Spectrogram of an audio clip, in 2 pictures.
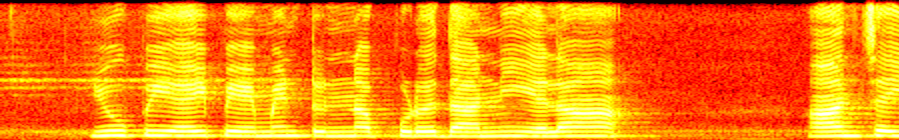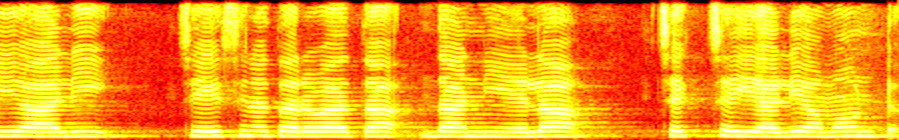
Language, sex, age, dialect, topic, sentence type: Telugu, female, 25-30, Telangana, banking, question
